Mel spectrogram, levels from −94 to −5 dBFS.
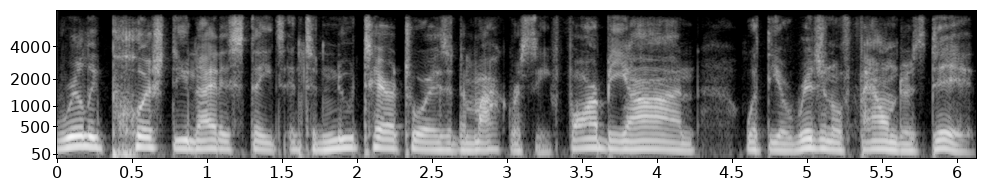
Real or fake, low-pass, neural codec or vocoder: real; 7.2 kHz; none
